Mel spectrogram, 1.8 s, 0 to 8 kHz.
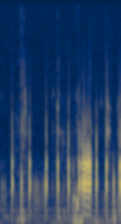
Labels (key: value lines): label: biophony, knock croak
recorder: SoundTrap 300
